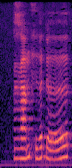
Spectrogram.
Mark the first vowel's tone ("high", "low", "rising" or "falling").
rising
